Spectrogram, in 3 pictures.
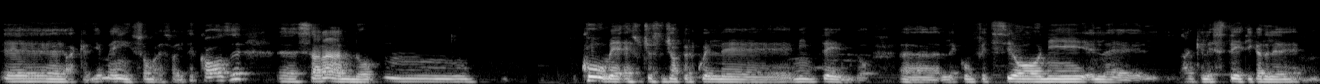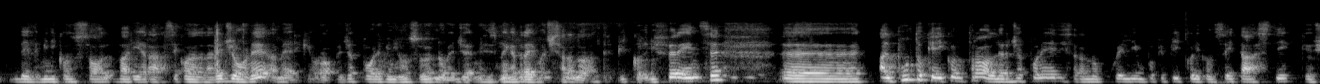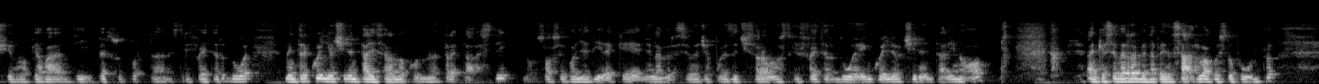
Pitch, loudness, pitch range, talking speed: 125 Hz, -18 LUFS, 120-135 Hz, 165 wpm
